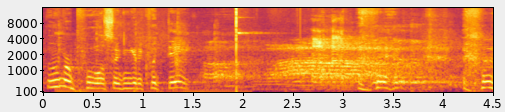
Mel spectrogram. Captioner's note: group laughter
